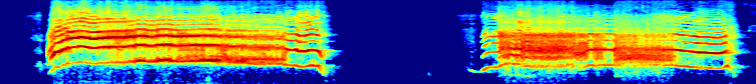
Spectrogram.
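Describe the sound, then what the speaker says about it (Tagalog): Two long, loud, high-pitched screams, each lasting a few seconds, separated by a brief silence and wavering at the end. "Isang malakas na sigaw ang gumising sa katahimikan ng hating gabi."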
